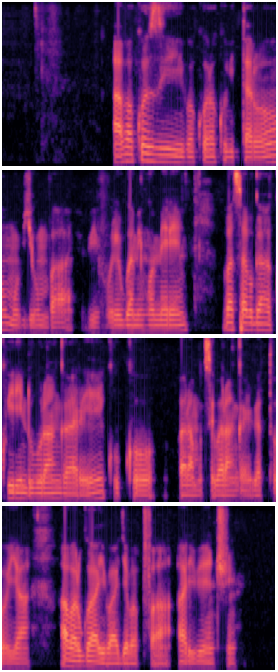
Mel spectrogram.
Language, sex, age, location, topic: Kinyarwanda, male, 25-35, Nyagatare, health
